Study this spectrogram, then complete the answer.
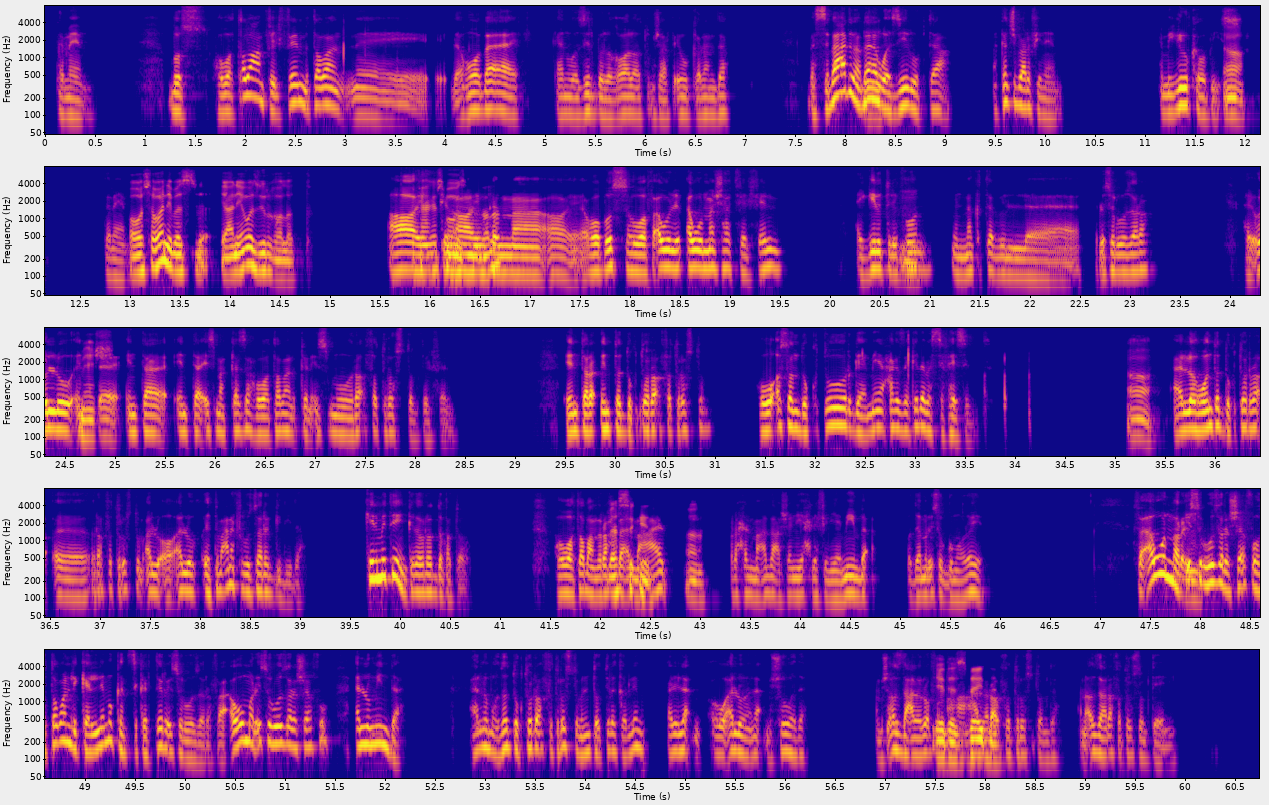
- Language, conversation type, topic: Arabic, podcast, إيه آخر فيلم خلّاك تفكّر بجد، وليه؟
- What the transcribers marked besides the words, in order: tapping; other background noise; other noise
